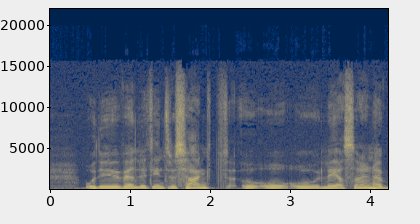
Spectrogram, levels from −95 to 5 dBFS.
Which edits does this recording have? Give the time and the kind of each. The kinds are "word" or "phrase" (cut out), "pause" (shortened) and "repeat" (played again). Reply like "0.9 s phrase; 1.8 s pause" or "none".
none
